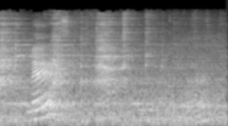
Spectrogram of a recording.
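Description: Stainless steel tray and utensils clinking as food is handled, with voices in the background.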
